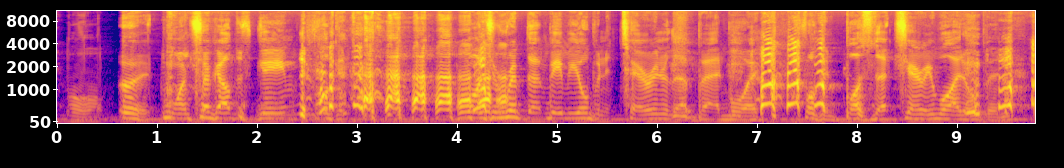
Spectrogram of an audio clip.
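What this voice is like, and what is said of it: Imitates another person's voice. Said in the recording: “Your impression of Jack is way better than that. ... That's way better.”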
